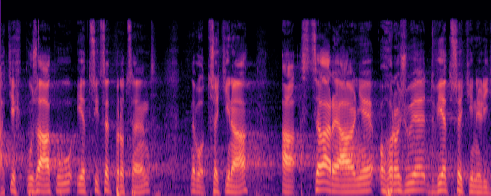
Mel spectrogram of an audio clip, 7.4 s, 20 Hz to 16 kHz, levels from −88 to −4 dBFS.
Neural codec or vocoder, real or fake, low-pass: none; real; 10.8 kHz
